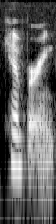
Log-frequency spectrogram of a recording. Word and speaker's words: Kemperink: do you pronounce it uh it's cecil kemperink uh k-e-m-p-e-r-i-n kempering it's amazing she's incredible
